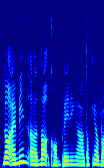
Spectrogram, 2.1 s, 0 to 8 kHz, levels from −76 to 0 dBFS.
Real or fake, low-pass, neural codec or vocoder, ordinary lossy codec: real; 7.2 kHz; none; none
